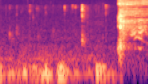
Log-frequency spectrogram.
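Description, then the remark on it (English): A single harsh cough from someone who has been talking a lot bursts out near the end, loud and broad, after a stretch of low rumble and a few faint clicks. “Talking a lot makes me cough.”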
